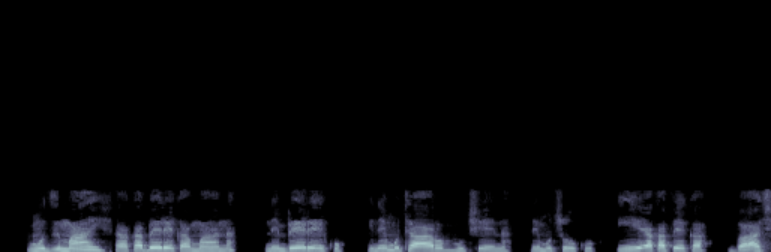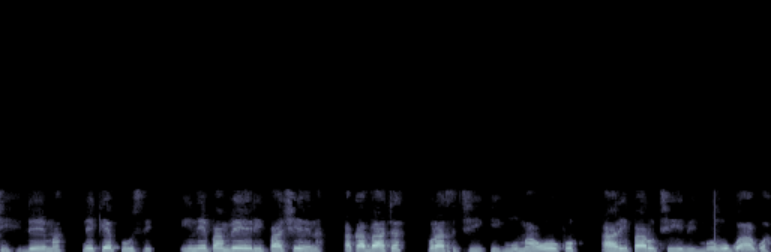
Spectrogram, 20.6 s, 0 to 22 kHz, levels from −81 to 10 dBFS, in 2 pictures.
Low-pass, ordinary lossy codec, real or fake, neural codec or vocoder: 5.4 kHz; MP3, 24 kbps; fake; codec, 16 kHz in and 24 kHz out, 1 kbps, XY-Tokenizer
